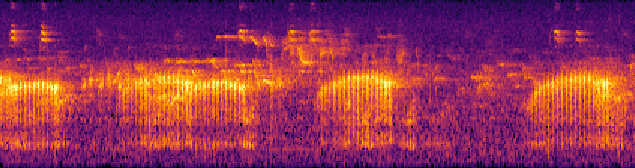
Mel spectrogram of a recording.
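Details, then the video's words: Dawn croaking of frogs on a misty forest-edge lake, with rasping, finely pulsed calls arriving in rounded bursts every couple of seconds and scattered bird chirps in the background. "The sounds of morning frogs croaking"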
